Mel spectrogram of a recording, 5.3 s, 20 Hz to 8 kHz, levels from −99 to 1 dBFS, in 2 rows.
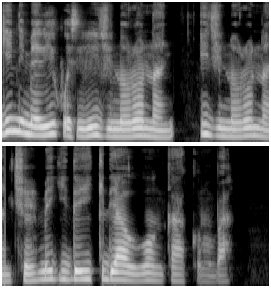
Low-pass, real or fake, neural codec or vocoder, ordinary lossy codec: none; real; none; none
